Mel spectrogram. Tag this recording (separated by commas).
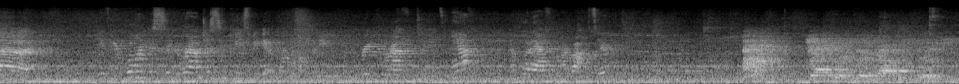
Speech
